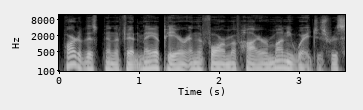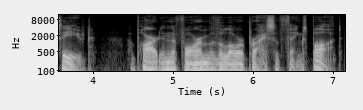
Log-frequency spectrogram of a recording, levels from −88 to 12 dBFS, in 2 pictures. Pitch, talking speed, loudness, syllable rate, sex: 90 Hz, 225 wpm, -17 LUFS, 5.5 syllables/s, male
